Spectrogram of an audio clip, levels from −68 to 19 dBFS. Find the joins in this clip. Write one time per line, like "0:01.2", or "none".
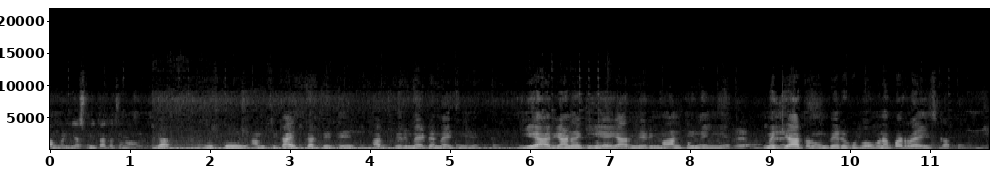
0:01.3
